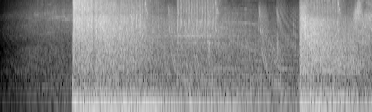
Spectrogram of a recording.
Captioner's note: explosions booming; cannons blasting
